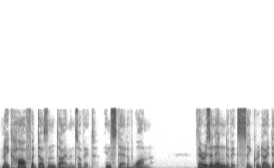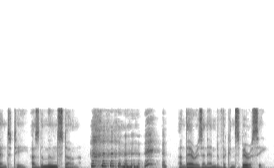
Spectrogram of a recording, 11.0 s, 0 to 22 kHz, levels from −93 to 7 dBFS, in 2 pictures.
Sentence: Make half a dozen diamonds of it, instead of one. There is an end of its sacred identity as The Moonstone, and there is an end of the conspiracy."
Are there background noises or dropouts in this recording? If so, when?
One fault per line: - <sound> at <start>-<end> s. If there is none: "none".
- laugh at 7.3-8.8 s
